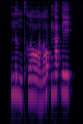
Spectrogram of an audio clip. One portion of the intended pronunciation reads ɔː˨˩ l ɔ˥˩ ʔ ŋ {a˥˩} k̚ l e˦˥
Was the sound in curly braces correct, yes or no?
yes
